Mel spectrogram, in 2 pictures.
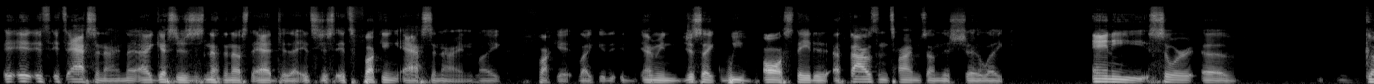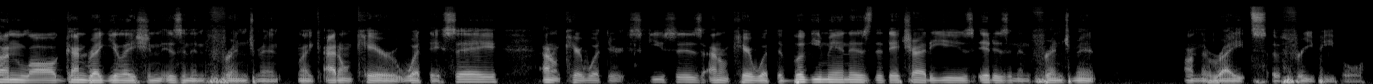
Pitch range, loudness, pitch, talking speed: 90-110 Hz, -27 LUFS, 95 Hz, 185 wpm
